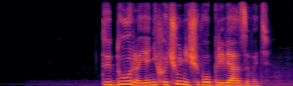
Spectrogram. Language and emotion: Russian, angry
